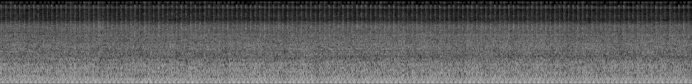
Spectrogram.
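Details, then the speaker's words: Simplicity 4212 garden tractor, first start in restoration: loud small engine running with irregular hunting beat, stumbling; owner suspects a carburetor problem. "She That sounds good actually. If it stays running for a little bit. I think something with the carbs going on or something."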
